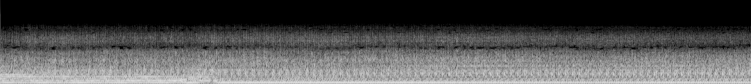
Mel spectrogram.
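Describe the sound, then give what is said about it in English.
Loud, steady exhaust from one of two running diesel engines, recorded in the engine room, a deep continuous rumble with a rhythmic throb; the pitch shifts slightly near the start before settling into an even idle. “This is your head now, is exhaust from one of the diesels.”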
